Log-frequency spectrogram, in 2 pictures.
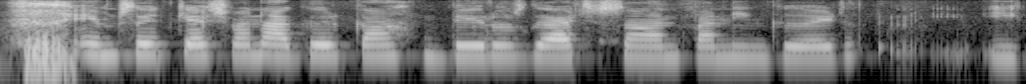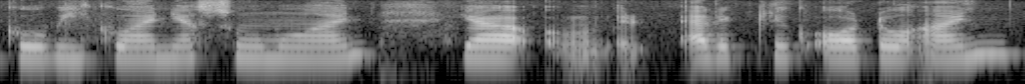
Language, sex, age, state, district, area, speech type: Kashmiri, female, 18-30, Jammu and Kashmir, Baramulla, rural, spontaneous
